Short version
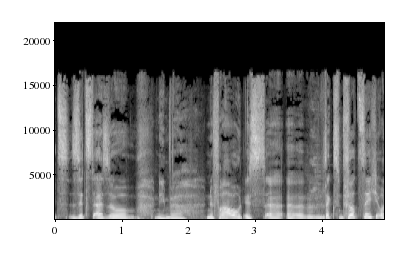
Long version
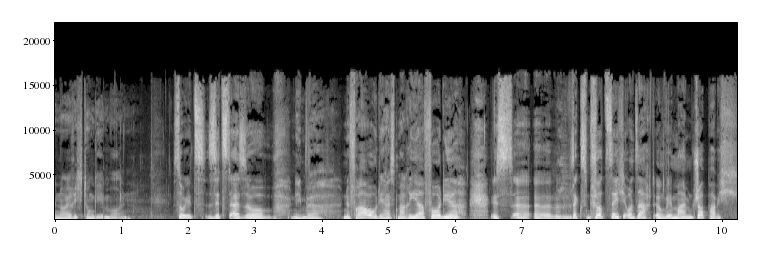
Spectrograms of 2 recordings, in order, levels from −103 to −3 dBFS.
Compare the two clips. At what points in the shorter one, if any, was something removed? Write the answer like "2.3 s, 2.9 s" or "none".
2.8 s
